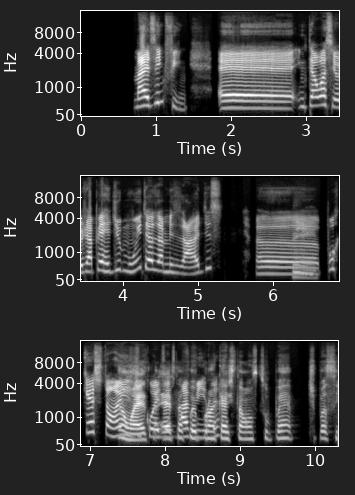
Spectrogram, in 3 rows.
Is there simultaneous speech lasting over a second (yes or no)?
yes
